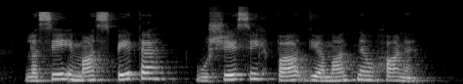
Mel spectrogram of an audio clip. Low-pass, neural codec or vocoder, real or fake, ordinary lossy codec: 14.4 kHz; none; real; Opus, 24 kbps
